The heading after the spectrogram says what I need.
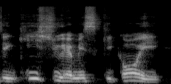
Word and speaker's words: Ingishu Emiskigoi: These animals, called Ingishu Emiskigoi, pronounced Ingishu Emiskikoi, are particularly significant because they are the start of his herd.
